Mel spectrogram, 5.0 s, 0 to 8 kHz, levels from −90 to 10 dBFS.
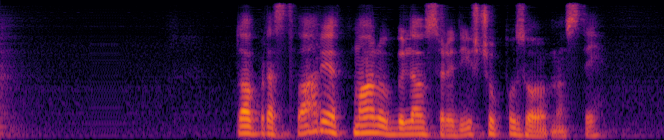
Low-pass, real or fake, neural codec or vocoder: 7.2 kHz; fake; codec, 16 kHz, about 1 kbps, DyCAST, with the encoder's durations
